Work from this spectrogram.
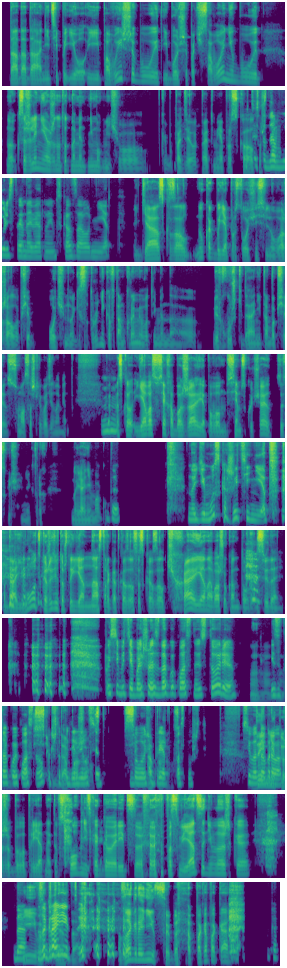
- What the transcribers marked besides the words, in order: tapping; other background noise; laugh; laugh; laugh; chuckle; laugh
- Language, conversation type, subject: Russian, podcast, Как выстроить границы между удалённой работой и личным временем?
